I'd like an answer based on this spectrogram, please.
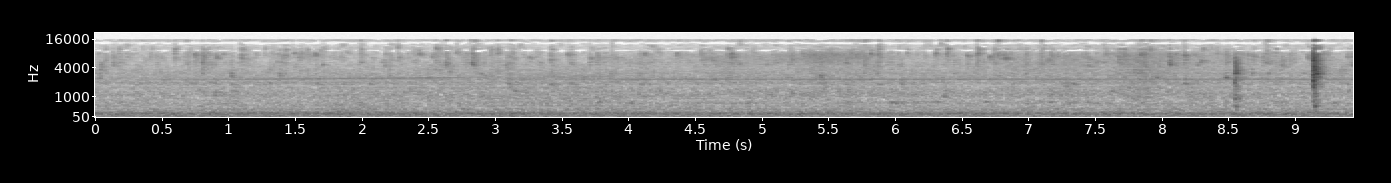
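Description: Steady low background hum of room tone with a faint high whine running through it, and two short clicks less than a second apart near the end, the second louder.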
